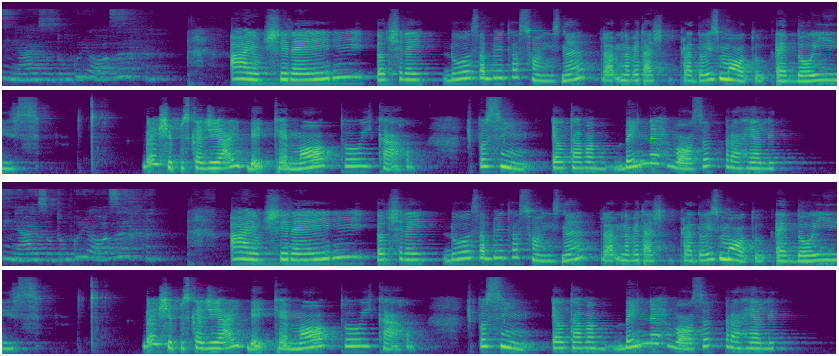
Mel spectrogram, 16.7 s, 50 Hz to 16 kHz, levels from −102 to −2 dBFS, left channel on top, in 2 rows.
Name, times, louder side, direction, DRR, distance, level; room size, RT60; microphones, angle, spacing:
voice 1, 0.0-1.6 1.9-2.5 2.8-3.0 6.8-7.0, right 2 dB, 75° right, 3 dB, 3.7 m, -46 dB
voice 2, 1.9-8.7 9.8-16.1, left 1 dB, 5° left, 12 dB, 0.5 m, -28 dB
22.0 x 17.0 x 2.7 m, 0.69 s
head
